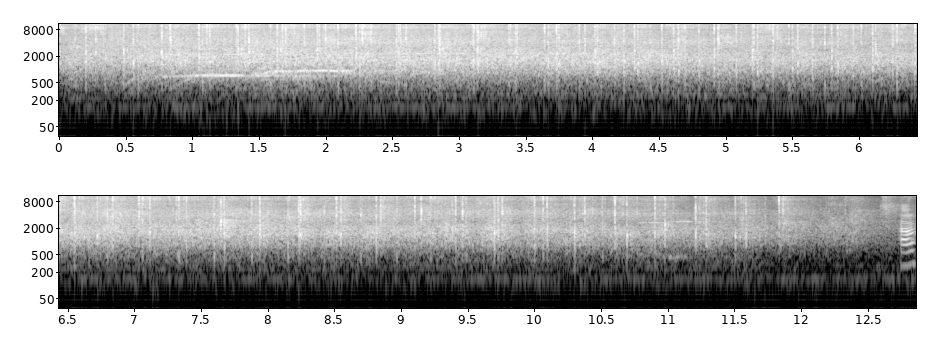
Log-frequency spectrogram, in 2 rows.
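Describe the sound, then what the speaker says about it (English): Sustained audience applause at a licensed practical nurses' pinning ceremony honoring the 2025 graduating class, a dense, steady wash of many hands clapping that holds for the whole stretch and fades only slightly toward the end. "Will everybody please join me in a round of applause celebrating the 2025 graduating class of licensed practical nurses."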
